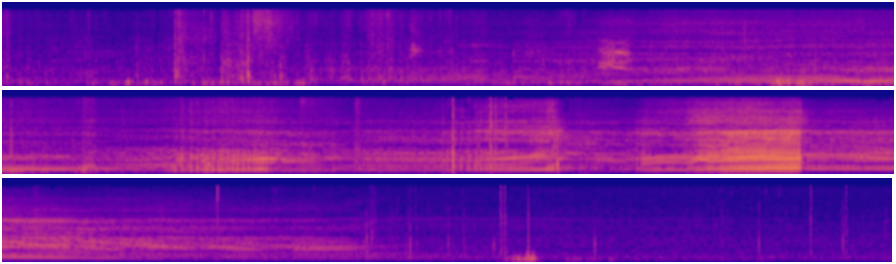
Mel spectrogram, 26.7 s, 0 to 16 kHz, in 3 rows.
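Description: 2005 Yamaha YZ250 single-cylinder two-stroke dirt bike engine revving hard, its pitch climbing again and again as it pulls through the gears. It is loudest about two-thirds of the way in, then the throttle comes off abruptly and the falling engine note fades away.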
